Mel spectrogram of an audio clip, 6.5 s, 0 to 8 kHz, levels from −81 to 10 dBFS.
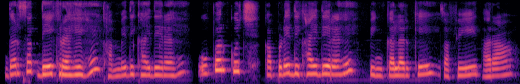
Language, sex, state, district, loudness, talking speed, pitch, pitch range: Hindi, female, Uttarakhand, Tehri Garhwal, -20 LUFS, 195 wpm, 245 Hz, 220-265 Hz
